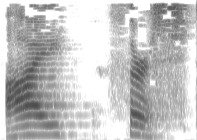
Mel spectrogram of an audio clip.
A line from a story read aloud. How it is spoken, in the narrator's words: He cried, giving expression to the reality and to the intensity of his physical suffering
